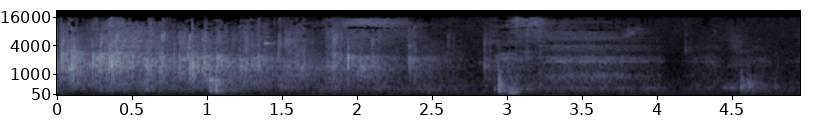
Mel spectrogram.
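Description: An audience applauds with dense, steady clapping that gradually thins out and fades over about five seconds, with a few scattered claps at the end.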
